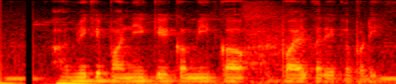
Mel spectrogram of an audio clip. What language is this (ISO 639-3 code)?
bho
